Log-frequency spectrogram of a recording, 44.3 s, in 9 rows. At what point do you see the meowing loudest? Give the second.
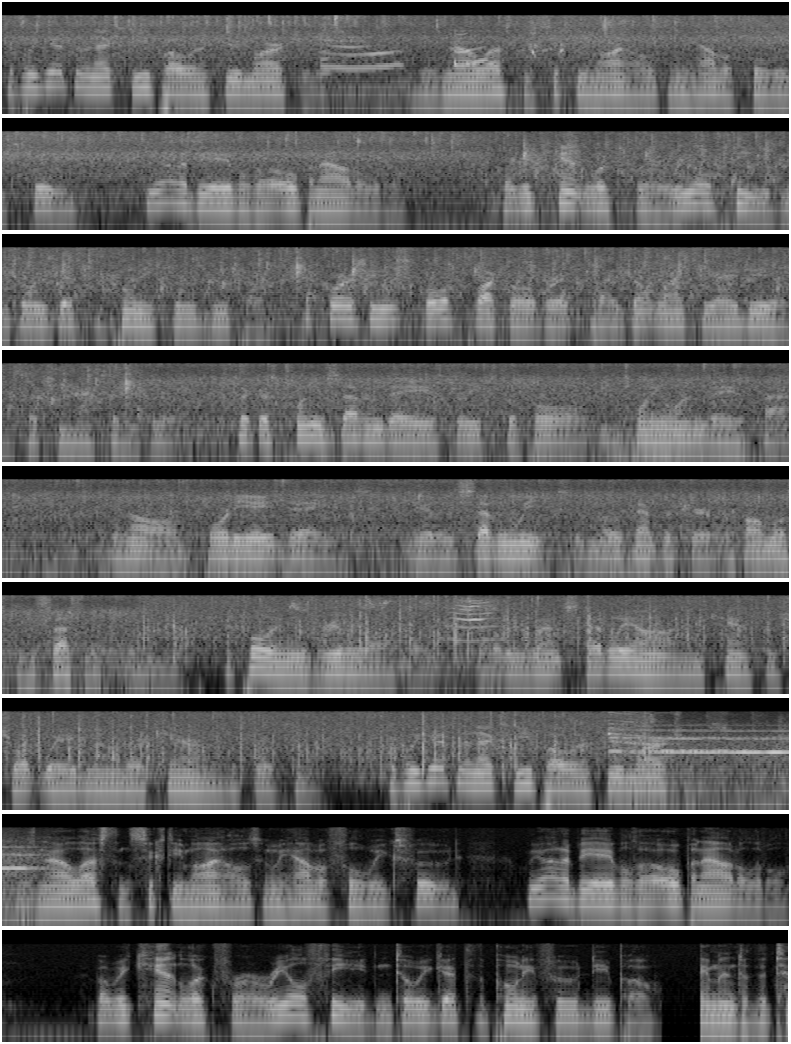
34 s.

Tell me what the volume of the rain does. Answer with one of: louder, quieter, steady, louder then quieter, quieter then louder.
steady.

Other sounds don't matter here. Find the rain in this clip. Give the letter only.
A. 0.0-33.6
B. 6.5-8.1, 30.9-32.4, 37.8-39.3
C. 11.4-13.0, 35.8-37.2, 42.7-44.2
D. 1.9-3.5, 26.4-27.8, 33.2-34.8
A.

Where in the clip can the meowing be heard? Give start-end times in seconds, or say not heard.
1.9-3.5, 26.4-27.8, 33.2-34.8.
